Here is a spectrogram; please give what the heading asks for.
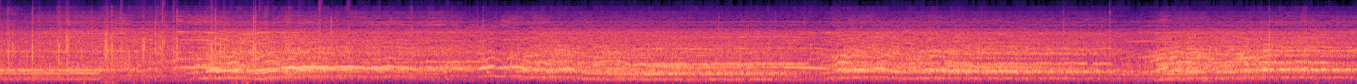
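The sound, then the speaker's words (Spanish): Hundreds of Barça fans celebrate at Canaletas square in Barcelona, a sustained roar of cheering and whooping with sung chants swelling and dipping in waves, loud and continuous throughout. “Euforia en Barcelona, como escucháis. Centenares de personas ahora en Canaletas, se van acercando más barcelonistas.”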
